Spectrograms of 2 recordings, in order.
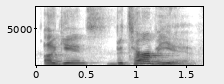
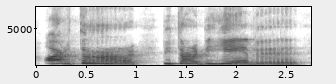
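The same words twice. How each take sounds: First: Said in the usual way. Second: Slow, exaggerated fake Russian accent; mock accent. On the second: Imitating West Coast channels, slow fake Russian accent. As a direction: drag out the name in a mocking Russian accent. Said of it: "they be like".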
